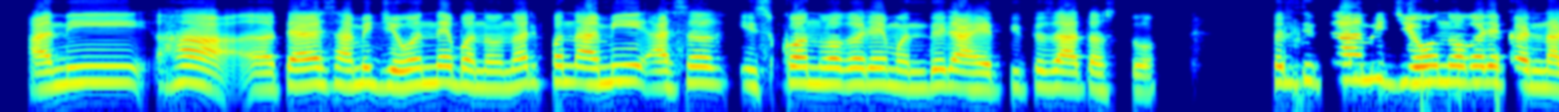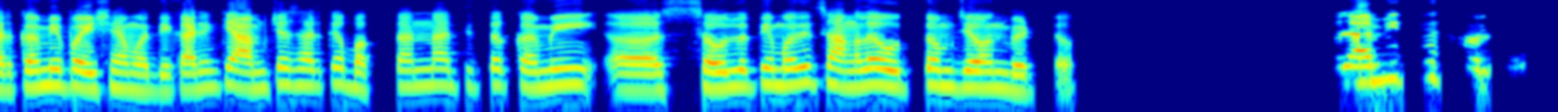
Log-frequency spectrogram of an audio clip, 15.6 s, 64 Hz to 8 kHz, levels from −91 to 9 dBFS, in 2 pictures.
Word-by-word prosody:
आणि 225 +5 0
हां, 225 -6 +3
त्यावेळेस 210 +1 +4
आम्ही 205 +2 +1
जेवण 200 +2 +1
नाही 230 0 +1
बनवणार 200 +1 -2
पण 235 -1 -2
आम्ही 230 +3 +3
असं 220 +4 0
इस्कॉन 220 +3 0
वगैरे 215 0 +1
मंदिर 195 +1 -3
आहे 175 -1 +3
तिथं 185 +3 -11
जात 180 -1 +3
असतो. 165 -2 -7 0.6
तर - - +2
तिथं 250 +1 +3
आम्ही 255 +1 +3
जेवण 230 +1 +3
वगैरे 230 0 +3
करणार 190 -5 +2
कमी 190 +2 -1
पैशामध्ये, 175 -4 -2
कारण 175 +3 0
की - - -3
आमच्या 180 +4 +2
सारख्या 205 +1 -6
भक्तांना 195 +3 -5
तिथं 195 +1 -8
कमी 200 +3 -2
अ, 165 -1 +1
सवलतीमध्ये 195 +5 -2
चांगलं 205 -2 +1
उत्तम 195 0 -2
जेवण 185 -1 0
भेटतं. 160 0 -6 1.3
तर 225 0 +8
आम्ही 250 +4 +1
तेच 280 -2 -12
करतो. 475 - -10
200 Hz, 160 wpm, -23 LUFS, 185-225 Hz, 1.3 s, तर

